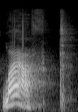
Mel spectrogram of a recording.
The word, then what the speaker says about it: laughed: Laughed.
